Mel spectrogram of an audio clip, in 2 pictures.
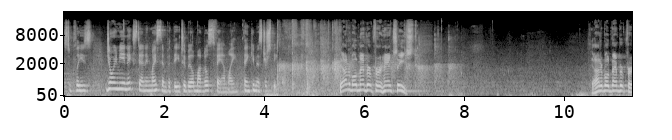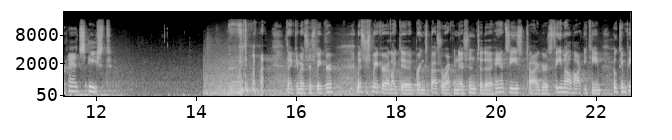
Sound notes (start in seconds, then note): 7.4 applause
